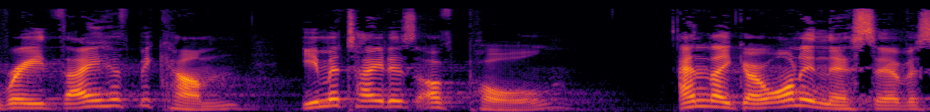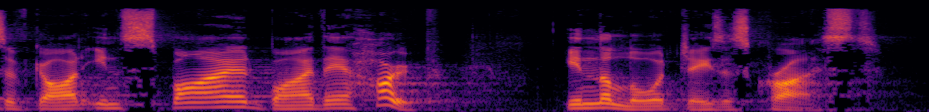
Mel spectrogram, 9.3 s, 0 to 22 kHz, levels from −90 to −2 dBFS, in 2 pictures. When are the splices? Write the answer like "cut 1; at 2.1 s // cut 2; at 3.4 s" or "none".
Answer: cut 1; at 3.3 s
